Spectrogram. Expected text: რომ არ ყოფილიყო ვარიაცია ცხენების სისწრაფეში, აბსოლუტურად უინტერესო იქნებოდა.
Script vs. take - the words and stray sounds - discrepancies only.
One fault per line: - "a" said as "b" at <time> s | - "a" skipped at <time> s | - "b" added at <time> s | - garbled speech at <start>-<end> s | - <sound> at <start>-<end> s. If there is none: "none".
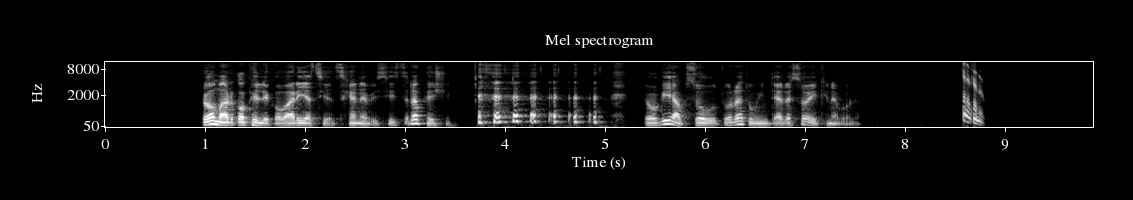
- laugh at 3.7-5.2 s
- "დოღი" added at 5.4 s
- chirp at 8.6-8.8 s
